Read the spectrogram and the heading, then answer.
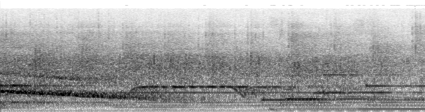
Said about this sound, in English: Oh, clap for Jesus.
